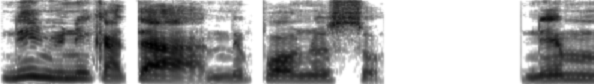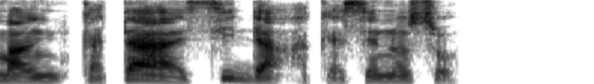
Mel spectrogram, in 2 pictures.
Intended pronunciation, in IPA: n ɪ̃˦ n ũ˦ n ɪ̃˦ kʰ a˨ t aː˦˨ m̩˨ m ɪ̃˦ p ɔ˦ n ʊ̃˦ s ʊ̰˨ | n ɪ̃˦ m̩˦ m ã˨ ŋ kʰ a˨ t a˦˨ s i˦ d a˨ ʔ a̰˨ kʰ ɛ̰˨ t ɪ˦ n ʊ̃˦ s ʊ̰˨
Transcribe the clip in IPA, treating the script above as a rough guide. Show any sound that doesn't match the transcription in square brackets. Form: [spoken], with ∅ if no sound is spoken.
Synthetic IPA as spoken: n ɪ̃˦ [ɲ] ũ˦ n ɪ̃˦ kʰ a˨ t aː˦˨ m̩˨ m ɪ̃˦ p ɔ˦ n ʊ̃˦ s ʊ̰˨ | n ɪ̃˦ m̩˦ m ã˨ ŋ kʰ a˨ t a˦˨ s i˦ d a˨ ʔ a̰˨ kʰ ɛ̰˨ [s] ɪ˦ n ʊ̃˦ s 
